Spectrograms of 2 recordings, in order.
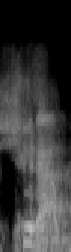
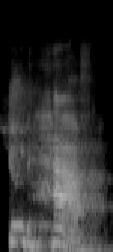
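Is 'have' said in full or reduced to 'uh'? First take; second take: reduced; full. First: Have is reduced to a weak uh sound. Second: Have is said in full with its v. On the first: The speaker calls it right. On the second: The speaker calls it wrong.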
